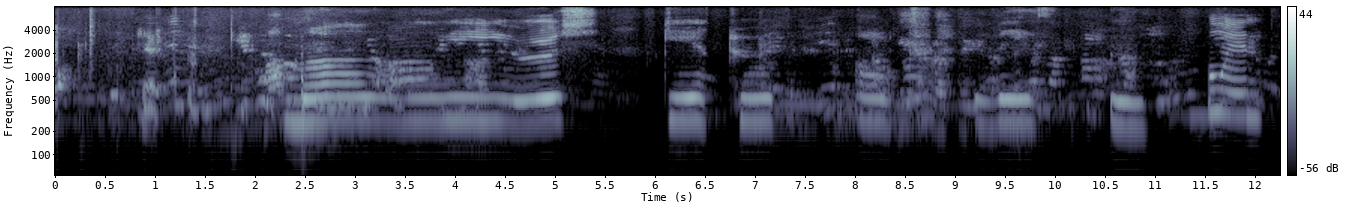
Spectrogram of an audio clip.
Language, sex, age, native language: Icelandic, male, 9, Icelandic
